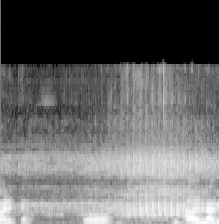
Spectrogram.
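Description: Mostly speech: a man and a woman talking, with short pauses between phrases.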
